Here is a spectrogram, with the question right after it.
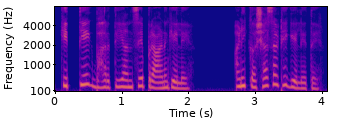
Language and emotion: Marathi, sad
